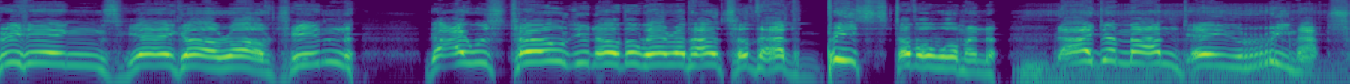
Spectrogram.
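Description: In a put-on character voice, the delivery moves at a fairly slow pace. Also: man, extremely high pitch for a man. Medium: dub.

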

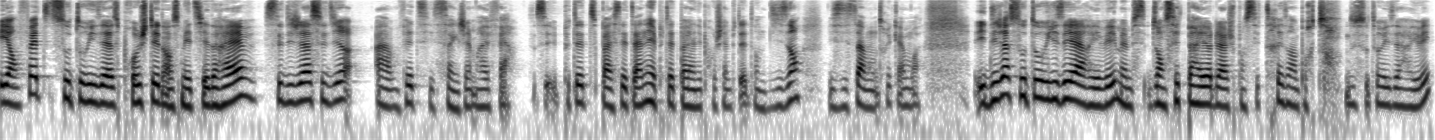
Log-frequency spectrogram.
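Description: Speaking at a very fast pace, a woman with a fairly low pitch and ordinary pitch variation is heard on a very clean recording with a silent background. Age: 20s. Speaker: communications director and entrepreneur. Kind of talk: interview conversation. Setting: at the host's home. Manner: energetic.

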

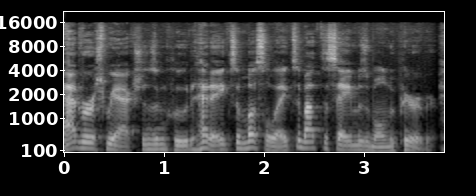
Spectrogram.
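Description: A man's intonation is lively, and the background stays quiet. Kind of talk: medical explainer to camera. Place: office. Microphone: lapel.

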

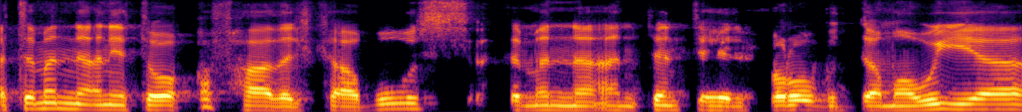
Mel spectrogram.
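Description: Dry and close with no echo, a man's voice comes at a fairly slow pace and medium pitch, with fairly even intonation and hardly any pauses. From Iraq, Mosul. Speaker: war survivor and law graduate. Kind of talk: personal testimony speech.

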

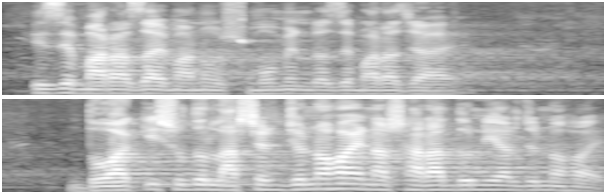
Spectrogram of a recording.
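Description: With noticeable background noise and audible room echo, a man talks at medium pitch with ordinary pitch variation. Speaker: Islamic preacher. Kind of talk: sermon. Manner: animated.

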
